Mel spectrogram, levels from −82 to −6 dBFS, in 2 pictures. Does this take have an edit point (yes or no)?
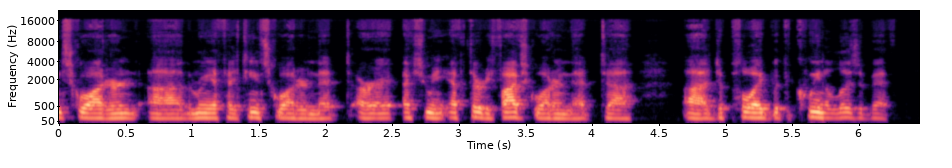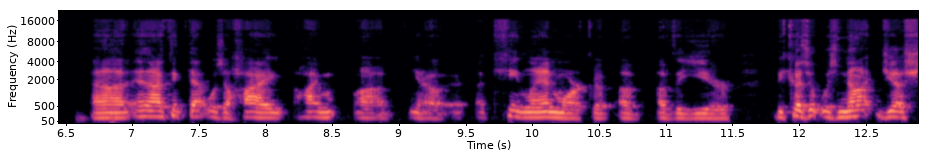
no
